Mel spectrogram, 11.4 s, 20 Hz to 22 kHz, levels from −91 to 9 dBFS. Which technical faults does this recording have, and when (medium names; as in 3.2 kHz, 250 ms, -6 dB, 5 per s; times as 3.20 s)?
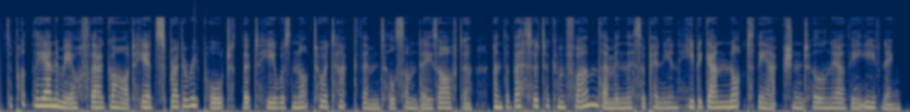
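2.43 s: pop -19 dBFS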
